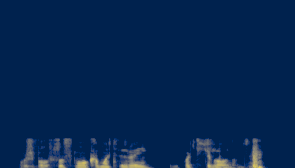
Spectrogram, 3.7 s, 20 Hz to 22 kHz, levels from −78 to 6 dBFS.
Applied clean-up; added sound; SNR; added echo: none; none; none; none.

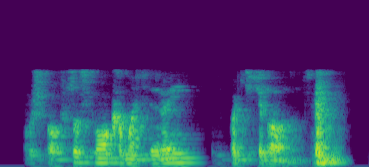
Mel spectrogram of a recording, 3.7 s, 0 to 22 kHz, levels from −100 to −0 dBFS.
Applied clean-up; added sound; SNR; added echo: none; none; none; reverberation time 0.3 s.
